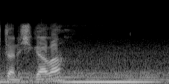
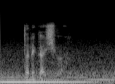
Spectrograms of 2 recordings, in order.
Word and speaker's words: Tanegashima: So that would be Tanishigawa, something like that. Did I pronounce that correctly? Tanegashima or Tanegashima. I like the latter better. Tanegashima. That sounds better. Yeah, let's go with that.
